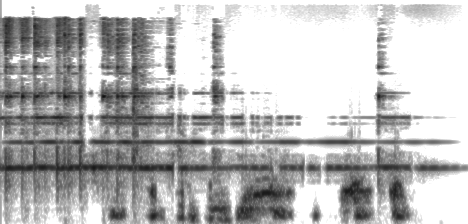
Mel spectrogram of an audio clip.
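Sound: bell being rung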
